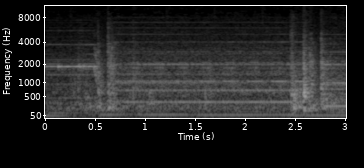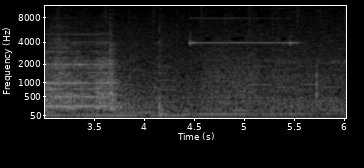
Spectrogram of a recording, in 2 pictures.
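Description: Canon i-SENSYS MF651Cw's flatbed scanner running a scan: the scan head's motor whines with several steady tones. There is a click and a change in pitch about two and a half seconds in, and the motor stops a little past halfway.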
